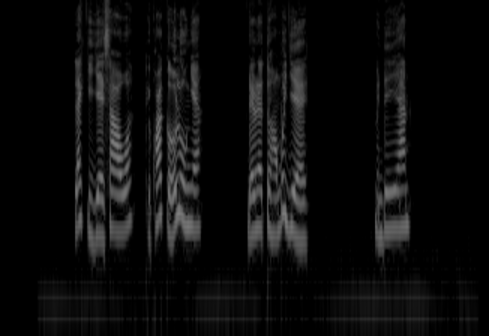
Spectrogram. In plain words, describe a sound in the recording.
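A young woman speaks in short, tense bursts close by.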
